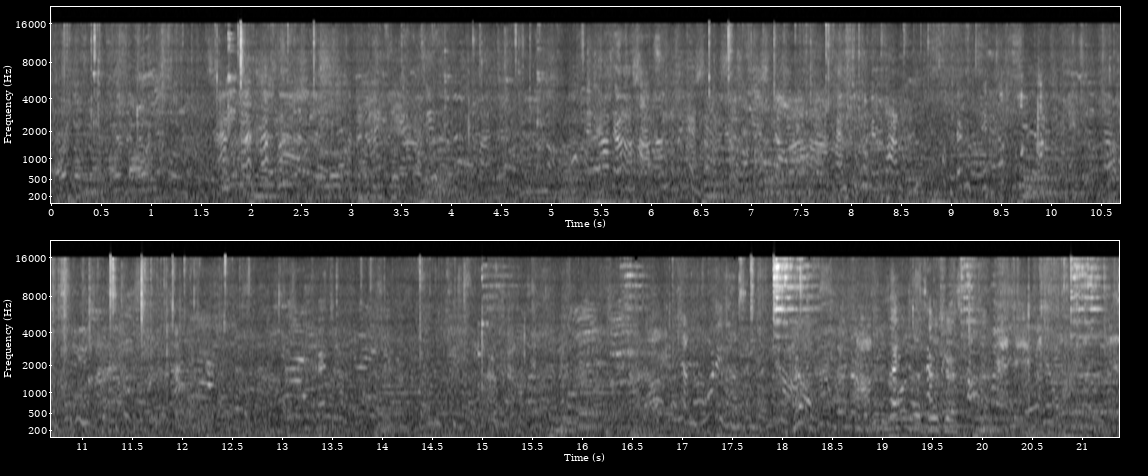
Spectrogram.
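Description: A crowd of men and women chatters busily all around.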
